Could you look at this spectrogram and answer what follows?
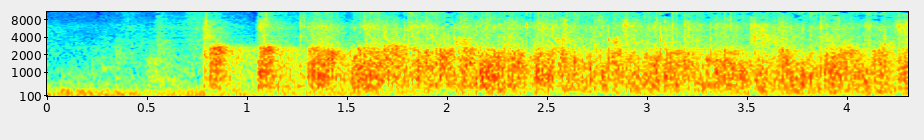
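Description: Audience applauding, breaking out suddenly about a second in and then continuing at a steady level.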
